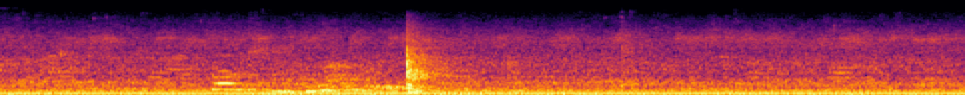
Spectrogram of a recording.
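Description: Aquarium heater being placed into a glass fish tank: a single sharp click about two and a half seconds in, over a steady low hum.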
